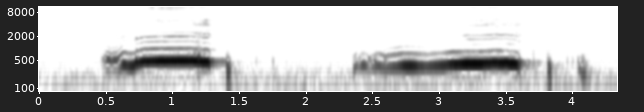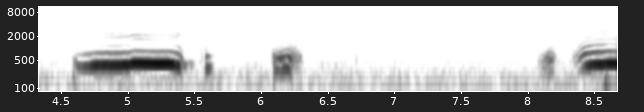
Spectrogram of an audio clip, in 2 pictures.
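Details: Baby with hiccups: repeated drawn-out, tonal infant cries and fussing vocalizations, about three over several seconds, in a quiet room; infant crying.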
